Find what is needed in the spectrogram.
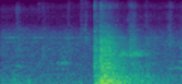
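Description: A sudden loud thud about a second and a quarter in, dying away over about half a second.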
